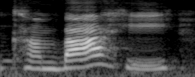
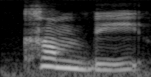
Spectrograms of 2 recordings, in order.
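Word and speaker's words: Combahee: raid to freed slaves from plantations along the kahi pronounced kbi oh I said that wrong I love how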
